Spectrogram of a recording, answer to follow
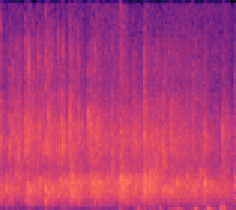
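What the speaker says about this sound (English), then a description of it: "Let's give her another round of applause." A performing arts conference audience claps for a speaker. The applause is a moderately distant, fairly soft patter with a few louder, sharper claps standing out toward the end, and no speech over it.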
